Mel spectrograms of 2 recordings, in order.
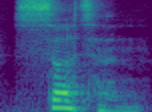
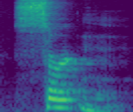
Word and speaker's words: certain: look at some examples this is not how we pronounce these words in standard American English certain Buton Britain WR Martin Manhattan in American English we pronounce these words like this certain button Britain written Martin Manhattan so for example I'm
